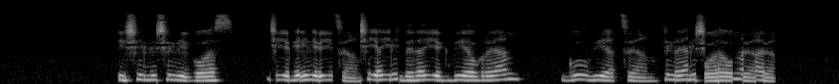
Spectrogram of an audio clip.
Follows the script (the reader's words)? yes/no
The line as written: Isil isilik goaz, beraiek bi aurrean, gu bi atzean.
no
